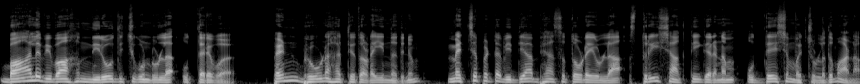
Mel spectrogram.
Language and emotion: Malayalam, neutral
